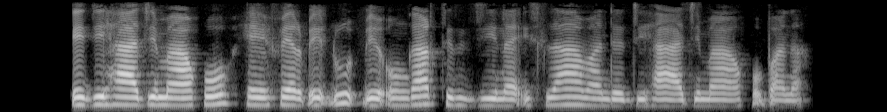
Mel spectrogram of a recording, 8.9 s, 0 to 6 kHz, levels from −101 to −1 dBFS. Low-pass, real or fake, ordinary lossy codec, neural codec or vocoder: 5.4 kHz; real; AAC, 32 kbps; none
